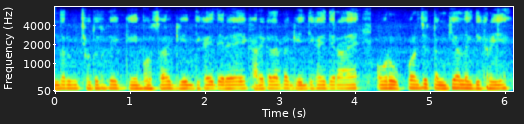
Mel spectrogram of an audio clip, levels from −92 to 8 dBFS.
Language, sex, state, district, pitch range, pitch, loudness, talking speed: Hindi, male, Bihar, Lakhisarai, 120-130 Hz, 125 Hz, -16 LUFS, 265 wpm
